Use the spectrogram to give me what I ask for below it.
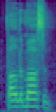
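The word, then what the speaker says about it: Valdimarsson: I found out at half time that is how you say his name. Valdemarson.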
